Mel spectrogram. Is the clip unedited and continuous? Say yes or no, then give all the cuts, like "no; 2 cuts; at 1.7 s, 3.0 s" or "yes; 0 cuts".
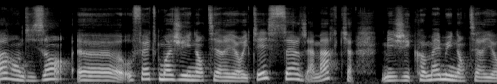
no; 1 cut; at 3.0 s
